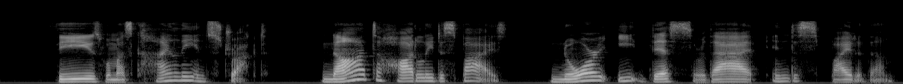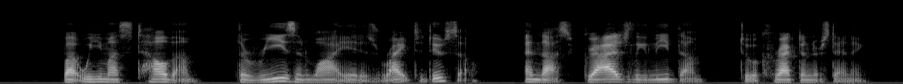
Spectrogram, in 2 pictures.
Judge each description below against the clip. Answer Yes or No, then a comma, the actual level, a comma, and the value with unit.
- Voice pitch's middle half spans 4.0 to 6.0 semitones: Yes, average, 4.6 semitones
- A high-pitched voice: No, low, 120 Hz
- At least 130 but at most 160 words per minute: Yes, slow, 135 wpm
